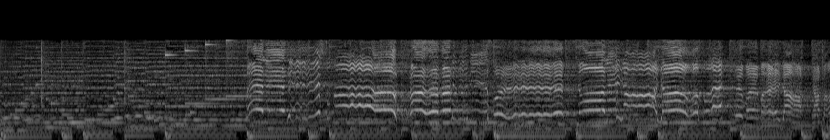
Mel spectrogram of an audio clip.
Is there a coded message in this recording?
No.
